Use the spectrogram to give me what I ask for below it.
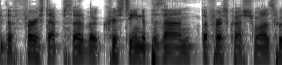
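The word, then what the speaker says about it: Christine de Pizan: you have one medieval feminist you just have Christine De pazan is that how you say it Christine pazan yes uh what what who was she and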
